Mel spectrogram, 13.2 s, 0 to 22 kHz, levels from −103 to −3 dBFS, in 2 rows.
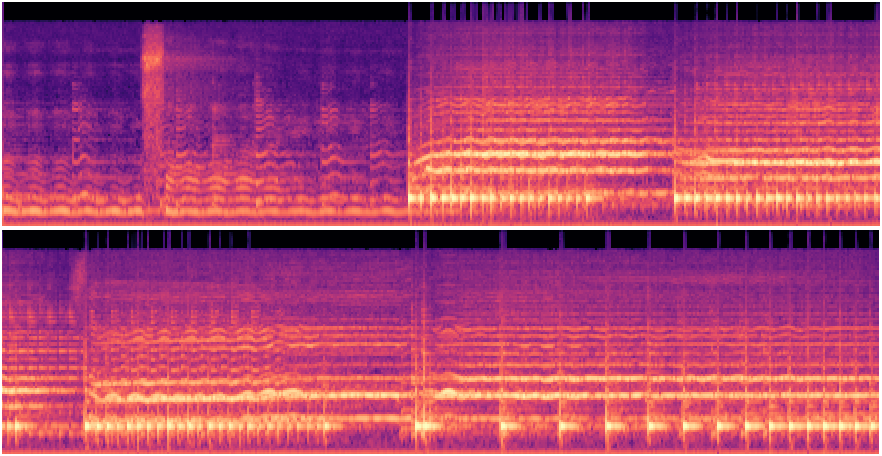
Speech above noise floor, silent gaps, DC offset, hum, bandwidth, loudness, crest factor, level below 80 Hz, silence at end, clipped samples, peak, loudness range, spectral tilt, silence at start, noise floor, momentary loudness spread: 6 dB; none; 1%; none; 15 kHz; -10 LUFS; 10 dB; -52 dBFS; 0 s; 0.6%; 0 dBFS; 3 LU; -3.5 dB/octave; 0 s; -31 dBFS; 20 LU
